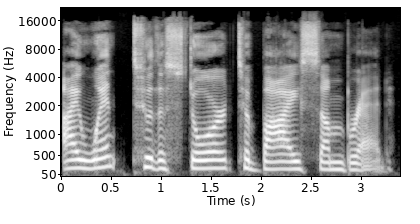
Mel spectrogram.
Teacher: For example, in the sentence, I went to the store to buy some bread, the stressed words are went, store, buy, and bread, while words like I, to, the, and some are unstressed and reduced. So it sounds more like I went to the store to buy some bread, with a rhythm that bounces between stressed and unstressed syllables.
